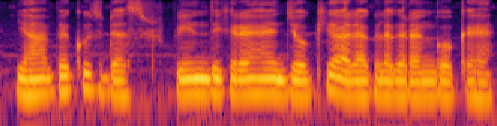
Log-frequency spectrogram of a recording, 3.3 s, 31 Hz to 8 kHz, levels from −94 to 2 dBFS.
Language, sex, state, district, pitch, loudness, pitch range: Hindi, male, Jharkhand, Garhwa, 120 Hz, -17 LUFS, 115-125 Hz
